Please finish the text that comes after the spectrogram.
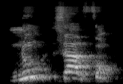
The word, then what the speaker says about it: nous avons: In the present tense, nous avons. Okay, so there is no I in the pronunciation.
